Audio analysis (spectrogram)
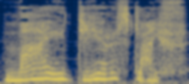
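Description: Woman as an earnest, gentle gentleman, slow-spoken. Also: medium pitch, gravelly, husky, no echo, full character voice. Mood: tender, grave.

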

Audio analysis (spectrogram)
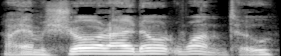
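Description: A male narrator plays a thick-set young lad from a novel. The voice is gravelly and husky, blunt and grumbling, with a stern but good-natured temper. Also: a little high, slow, darkish tone, heavily acted. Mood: earnest.

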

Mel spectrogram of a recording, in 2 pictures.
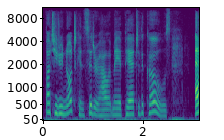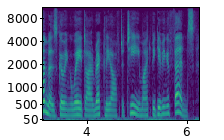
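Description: A woman voicing a hearty, eager middle-aged gentleman who speaks emphatically and persuasively, in an audiobook. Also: lowish voice, a little fast, smooth, dry recording, close to an everyday voice.

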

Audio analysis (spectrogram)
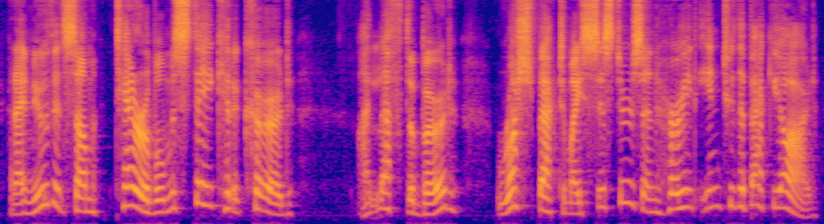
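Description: A man doing a frightened young thief. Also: high voice. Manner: pleading, agitated storytelling. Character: frightened desperate young male thief confessing. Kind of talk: audiobook reading.

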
